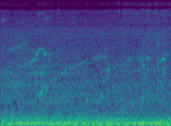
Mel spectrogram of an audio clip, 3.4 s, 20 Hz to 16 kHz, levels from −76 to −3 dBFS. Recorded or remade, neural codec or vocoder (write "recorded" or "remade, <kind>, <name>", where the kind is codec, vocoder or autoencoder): recorded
